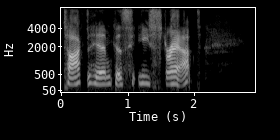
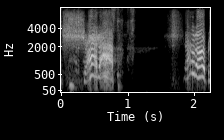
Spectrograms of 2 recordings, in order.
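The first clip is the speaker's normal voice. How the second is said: high-pitched outraged shout of shut up; high outraged dad; 9 semitones higher than usual. Retold or imitated. Dad yelling at the heckler, high and outraged. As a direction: squeal it at him in outrage.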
